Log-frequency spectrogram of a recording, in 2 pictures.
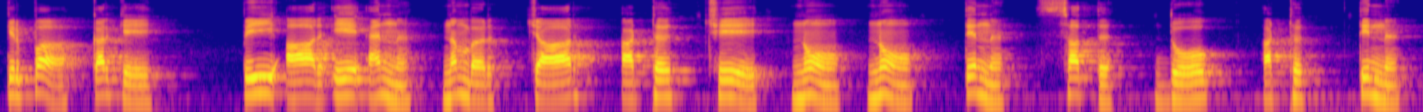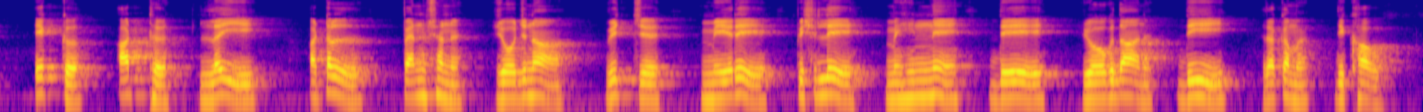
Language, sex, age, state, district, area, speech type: Punjabi, male, 18-30, Punjab, Fazilka, rural, read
